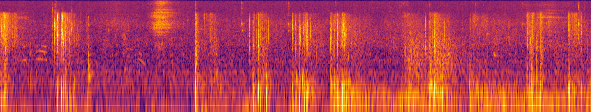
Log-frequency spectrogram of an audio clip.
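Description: Musket volleys in the Civil War strategy game Grand Tactician: Civil War, scattered distant cracks and rolling reports firing irregularly across the field, somewhat faint under battle ambience.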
